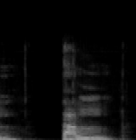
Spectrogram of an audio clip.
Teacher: A língua termina lá no céu da boca.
